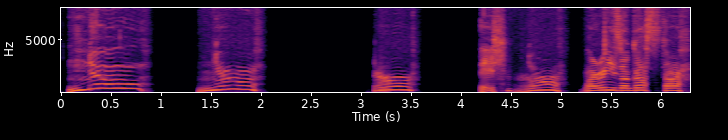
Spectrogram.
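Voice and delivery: high, strained no, no, no; rising pitch of real exasperation; exasperated squeal. Real, not acted. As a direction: squeal in frustration while searching. Frustrated searching for the trailer.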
